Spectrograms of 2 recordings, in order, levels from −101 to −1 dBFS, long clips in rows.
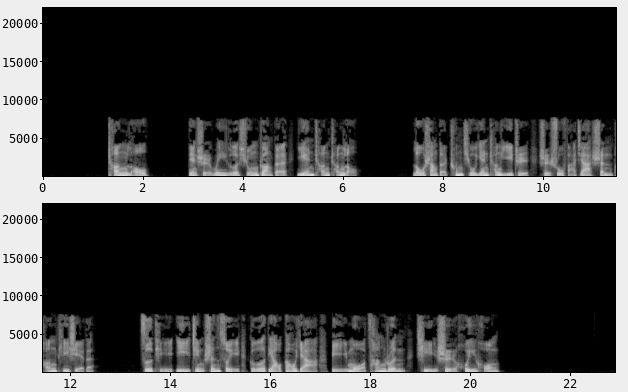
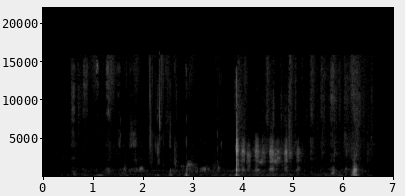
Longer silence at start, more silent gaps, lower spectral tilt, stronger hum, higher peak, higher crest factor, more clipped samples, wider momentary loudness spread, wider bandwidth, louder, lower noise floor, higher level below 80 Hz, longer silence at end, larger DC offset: first, 1.3 s vs 0.55 s; first, 2.34-2.39 s, 2.74-2.83 s, 6.41-6.45 s, 6.52-6.70 s, 7.28-7.33 s, 12.61-12.65 s vs none; first, -6.5 dB/octave vs -1.5 dB/octave; neither; first, -8 dBFS vs -22 dBFS; second, 22 dB vs 44 dB; neither; second, 9 LU vs 15 LU; second, 8 kHz vs 16 kHz; first, -28 LUFS vs -59 LUFS; first, under -90 dBFS vs -84 dBFS; first, -56 dBFS vs under -90 dBFS; first, 2.35 s vs 0.4 s; neither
